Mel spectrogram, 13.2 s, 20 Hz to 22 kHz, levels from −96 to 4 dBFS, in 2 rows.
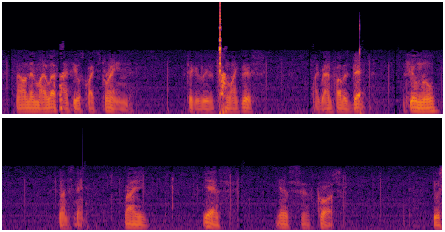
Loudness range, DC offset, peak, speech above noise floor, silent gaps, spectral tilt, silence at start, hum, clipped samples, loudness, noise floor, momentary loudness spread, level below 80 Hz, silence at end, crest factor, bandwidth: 16 LU; under 0.1%; 0 dBFS; 33 dB; none; -1.5 dB/octave; 0.2 s; none; under 0.1%; -23 LUFS; -59 dBFS; 16 LU; -54 dBFS; 0 s; 28 dB; 4.8 kHz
